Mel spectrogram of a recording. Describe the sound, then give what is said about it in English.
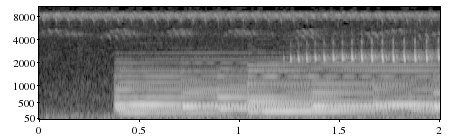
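A frog call at a campsite at night, the frog landing on a sleeping bag, rises abruptly out of near silence into a loud, steady, buzzy tone that holds for well over a second, stepping slightly in pitch as it goes; no voices. “A huge moth like a hummingbird visits, as does a frog, who plops right down on my sleeping bag.”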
